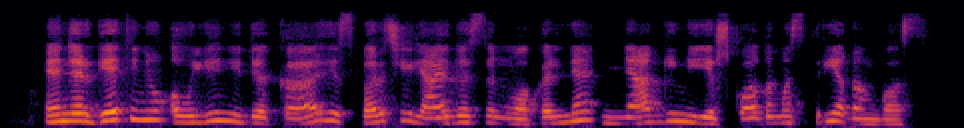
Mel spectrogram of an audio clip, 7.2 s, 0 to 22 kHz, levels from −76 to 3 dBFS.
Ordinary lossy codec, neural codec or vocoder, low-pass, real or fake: MP3, 64 kbps; codec, 44.1 kHz, 2.6 kbps, DAC; 14.4 kHz; fake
